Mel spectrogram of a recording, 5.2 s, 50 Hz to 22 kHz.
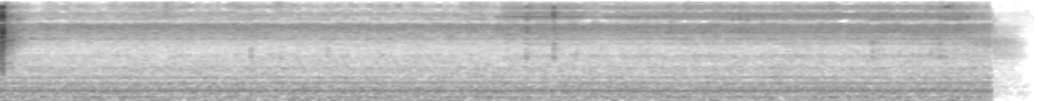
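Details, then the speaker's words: PS3 DualShock 3 controller spare rumble (vibration) motor, salvaged untested from a faulty board, bench-tested as a replacement: steady even buzz and constant hum that stops cleanly when power is removed; runs fine, normal. "yeah this one seems to work properly as well so we can always keep it as a spare just in case we come out to another controller that needs replacement"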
